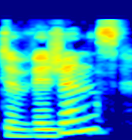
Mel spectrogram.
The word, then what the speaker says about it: divisions: So, it's pronounced kind of like divisions. The stress is on that second syllable.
